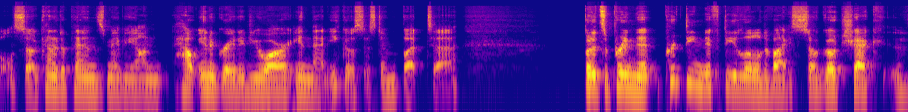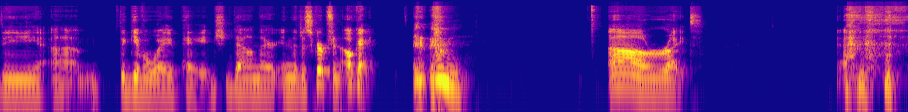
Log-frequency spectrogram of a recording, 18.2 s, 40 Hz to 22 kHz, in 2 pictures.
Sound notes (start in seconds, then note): 13.2 coughs; 17.5 laughs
